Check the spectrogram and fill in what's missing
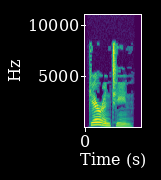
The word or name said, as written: guarantine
